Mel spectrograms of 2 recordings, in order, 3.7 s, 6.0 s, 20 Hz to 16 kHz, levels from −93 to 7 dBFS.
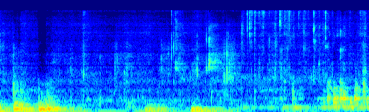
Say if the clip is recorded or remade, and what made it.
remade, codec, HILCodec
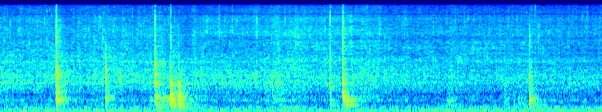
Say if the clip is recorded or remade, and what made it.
remade, vocoder, Vocos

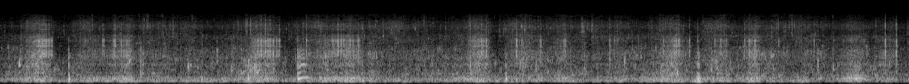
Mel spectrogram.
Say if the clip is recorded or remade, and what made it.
recorded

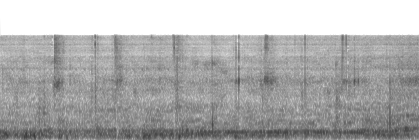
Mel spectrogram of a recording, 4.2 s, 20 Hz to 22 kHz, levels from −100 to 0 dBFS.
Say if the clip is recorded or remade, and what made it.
remade, codec, SNAC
